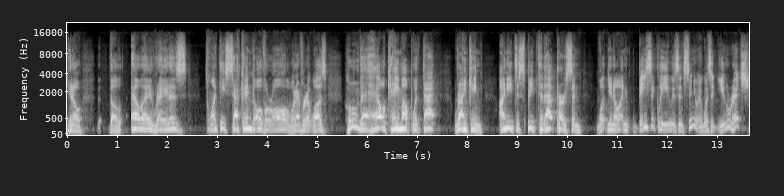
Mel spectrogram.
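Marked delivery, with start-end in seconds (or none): 0.0-10.3 put-on big, heavy, thick Brooklyn accent. Act out the man who walked up to you about a ranking, in a put-on big, thick Brooklyn accent. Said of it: "with his big, thick Brooklyn accent".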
